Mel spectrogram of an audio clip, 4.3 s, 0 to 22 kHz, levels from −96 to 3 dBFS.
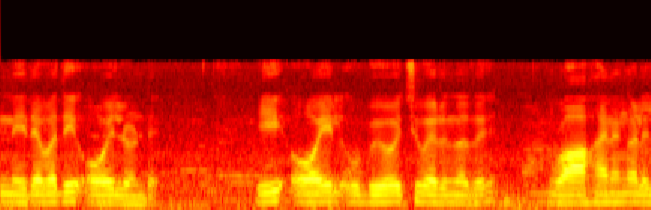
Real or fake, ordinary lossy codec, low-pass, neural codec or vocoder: real; none; 7.2 kHz; none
